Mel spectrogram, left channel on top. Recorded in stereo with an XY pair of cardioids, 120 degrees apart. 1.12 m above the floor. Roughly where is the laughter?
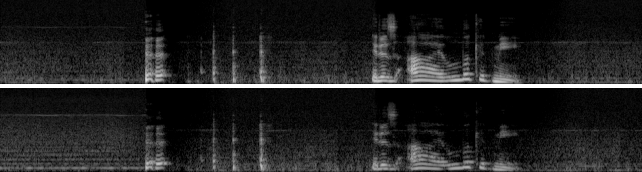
Ahead left.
